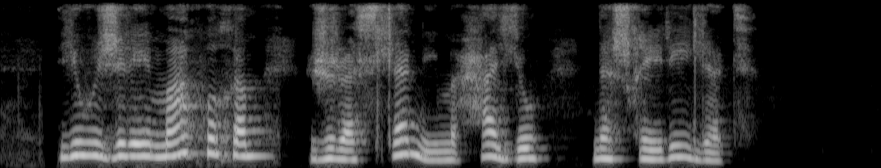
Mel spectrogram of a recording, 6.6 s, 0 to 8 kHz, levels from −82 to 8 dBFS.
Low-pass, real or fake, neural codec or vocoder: 7.2 kHz; fake; vocoder, 44.1 kHz, 128 mel bands, Pupu-Vocoder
